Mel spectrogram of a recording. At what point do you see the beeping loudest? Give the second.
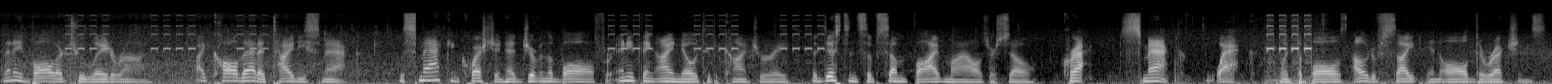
13 s.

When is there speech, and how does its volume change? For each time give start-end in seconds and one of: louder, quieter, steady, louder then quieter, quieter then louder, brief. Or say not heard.
0.0-15.4 steady.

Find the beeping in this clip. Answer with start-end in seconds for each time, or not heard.
0.6-2.7, 6.0-8.4, 12.6-13.3.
